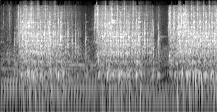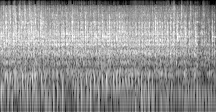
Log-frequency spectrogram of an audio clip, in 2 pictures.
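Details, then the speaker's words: Go-kart engine with the fuel switch on, choke off, throttle slightly open and carb juiced: recoil pulls give quick rattling bursts that die without catching. Spark is confirmed and no fuel getting through is suspected, so the carb needs cleaning. "Nope, I think we still need carb cleaned."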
